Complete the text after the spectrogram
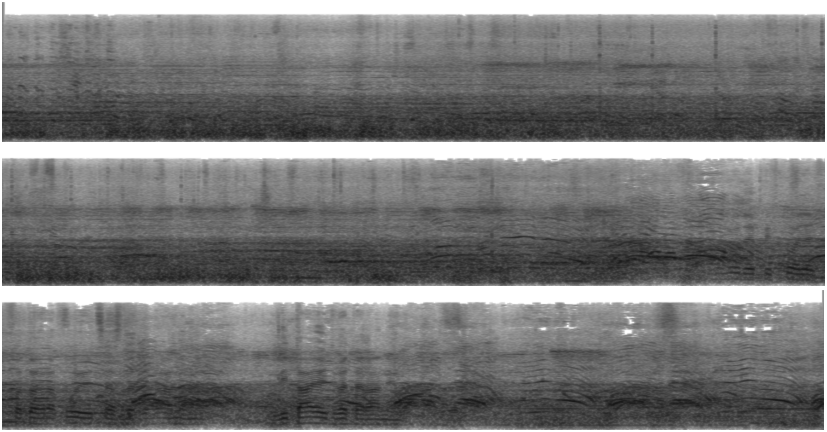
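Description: Many footsteps shuffle on pavement.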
